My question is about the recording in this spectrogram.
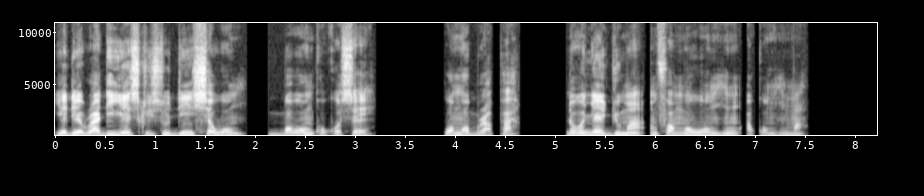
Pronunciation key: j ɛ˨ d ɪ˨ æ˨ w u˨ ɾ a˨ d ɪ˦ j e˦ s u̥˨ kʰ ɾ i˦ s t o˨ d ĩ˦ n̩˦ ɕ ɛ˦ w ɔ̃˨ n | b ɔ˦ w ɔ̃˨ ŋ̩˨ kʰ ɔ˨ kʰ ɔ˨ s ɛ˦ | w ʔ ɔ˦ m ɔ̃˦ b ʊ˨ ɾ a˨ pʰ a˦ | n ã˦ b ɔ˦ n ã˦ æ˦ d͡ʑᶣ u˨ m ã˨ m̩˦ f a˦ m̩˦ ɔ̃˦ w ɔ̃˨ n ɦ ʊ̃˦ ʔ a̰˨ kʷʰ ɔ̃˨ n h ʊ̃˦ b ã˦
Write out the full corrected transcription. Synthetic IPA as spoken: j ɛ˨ d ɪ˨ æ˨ w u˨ ɾ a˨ d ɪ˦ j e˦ s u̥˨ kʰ ɾ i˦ s t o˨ d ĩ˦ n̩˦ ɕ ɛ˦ w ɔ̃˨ n | b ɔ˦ w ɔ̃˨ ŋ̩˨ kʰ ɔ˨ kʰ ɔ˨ s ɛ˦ | w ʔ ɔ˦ m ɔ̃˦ b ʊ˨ ɾ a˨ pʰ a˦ | n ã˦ w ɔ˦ ɲ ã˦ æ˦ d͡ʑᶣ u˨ m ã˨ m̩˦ f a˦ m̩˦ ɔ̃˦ w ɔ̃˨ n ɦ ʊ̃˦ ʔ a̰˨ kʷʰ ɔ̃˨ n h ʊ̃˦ m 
